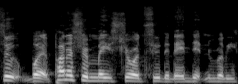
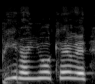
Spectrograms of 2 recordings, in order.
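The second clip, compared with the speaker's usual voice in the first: high-pitched mock concern; worried check; 11 semitones higher, much faster than usual. Retelling Jean checking on wounded Peter, high worried voice. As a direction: ask it high, like a worried friend. Voicing Jean's worry in retelling.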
